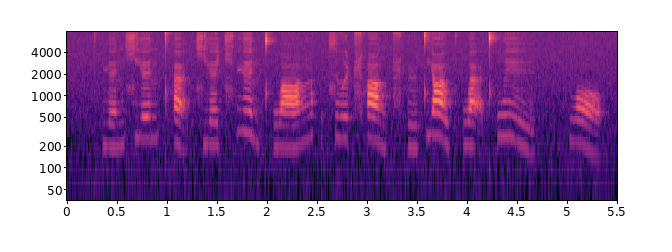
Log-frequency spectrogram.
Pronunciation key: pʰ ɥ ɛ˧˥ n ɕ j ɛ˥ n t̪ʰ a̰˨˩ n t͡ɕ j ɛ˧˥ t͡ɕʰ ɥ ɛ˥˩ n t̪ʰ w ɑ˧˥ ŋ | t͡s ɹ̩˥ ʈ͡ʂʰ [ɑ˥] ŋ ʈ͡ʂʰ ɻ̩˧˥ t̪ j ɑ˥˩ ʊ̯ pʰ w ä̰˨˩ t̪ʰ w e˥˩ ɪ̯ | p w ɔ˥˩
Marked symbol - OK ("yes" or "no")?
no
